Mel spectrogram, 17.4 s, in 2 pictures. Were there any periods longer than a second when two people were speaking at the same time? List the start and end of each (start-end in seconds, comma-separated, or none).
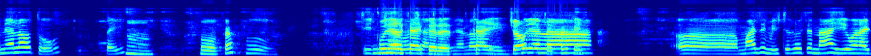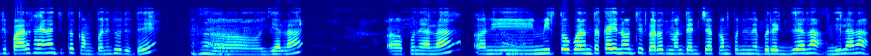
3.8-5.8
